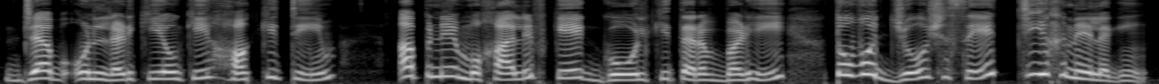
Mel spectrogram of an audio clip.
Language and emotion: Urdu, happy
